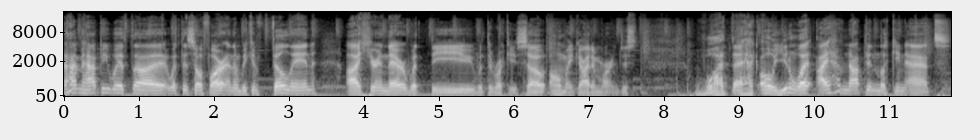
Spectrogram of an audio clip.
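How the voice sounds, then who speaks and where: A man's voice: on the low side, smooth. A man giving casual gameplay commentary, thinking aloud with many ums and uhs. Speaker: video game commentator.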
